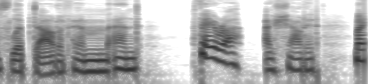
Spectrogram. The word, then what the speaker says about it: Feyre: "Feyre," Amarantha said, testing my name, the taste of the 2 syllables on her tongue.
